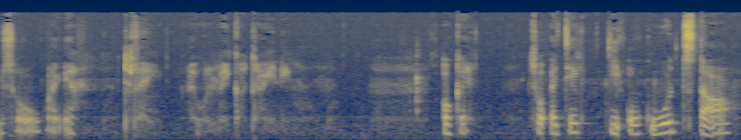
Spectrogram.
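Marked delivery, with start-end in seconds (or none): 1.2-3.4 fast hushed whisper. Real, not acted. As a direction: breathe the line out, no voice. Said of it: "I don't know why I'm speaking like this".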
